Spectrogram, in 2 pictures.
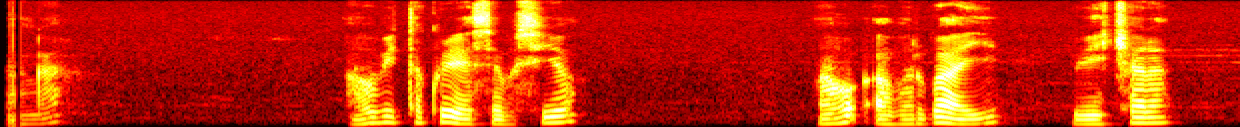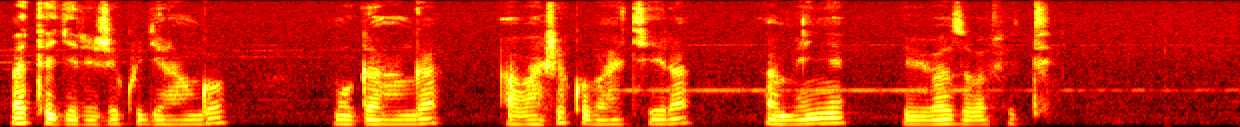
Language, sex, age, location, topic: Kinyarwanda, male, 25-35, Kigali, health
